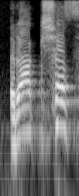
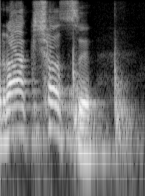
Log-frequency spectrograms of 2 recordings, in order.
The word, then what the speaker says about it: राक्षस: तो देखिए यहां पे छ में क्या? पहले क उच्चारण हो रहा है। राक देखिए राक। राक्षस समझ रहे हैं ना? तो ये आधा क और मूर्धन्य श के मिलने से बना है।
